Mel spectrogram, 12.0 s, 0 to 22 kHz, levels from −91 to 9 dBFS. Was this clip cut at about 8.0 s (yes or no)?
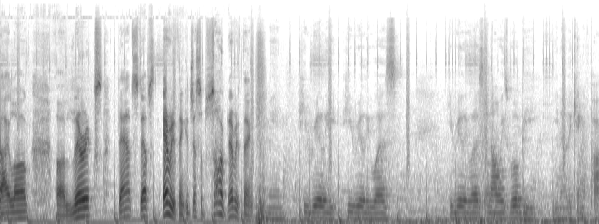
no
